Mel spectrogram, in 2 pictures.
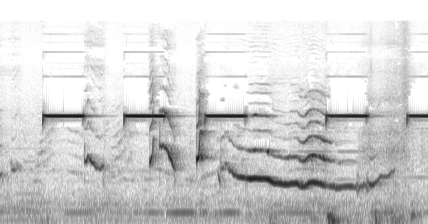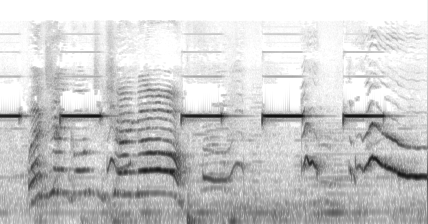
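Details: Chihuahua named Poppy, who hates loud noises, howling at a smoke detector: wavering, falling whines and yowls weave between the alarm's steady, shrill, repeated beeps, with a brief spoken word at the start.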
